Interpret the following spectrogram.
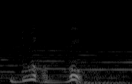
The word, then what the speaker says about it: Bourbeau: L'accent se place sur la dernière syllabe, Bourbeau.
